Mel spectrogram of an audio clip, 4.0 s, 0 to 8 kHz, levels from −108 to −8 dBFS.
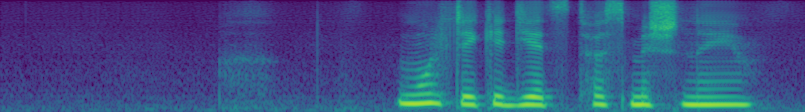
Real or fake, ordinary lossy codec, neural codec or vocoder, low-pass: fake; none; codec, 16 kHz, 0.3 kbps, FocalCodec; none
